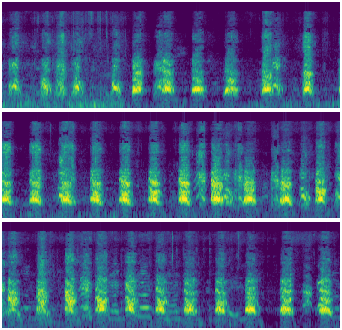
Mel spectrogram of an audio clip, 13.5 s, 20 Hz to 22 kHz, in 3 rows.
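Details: Sian, a Shetland Sheepdog at AKC training, 24 April 2023, gives a long unbroken run of quick, even barks, about thirty in under fourteen seconds, in a fast regular rhythm with little else audible.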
